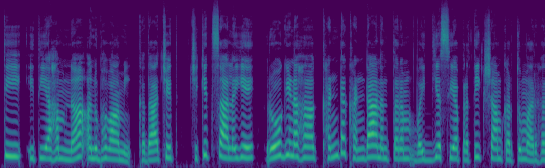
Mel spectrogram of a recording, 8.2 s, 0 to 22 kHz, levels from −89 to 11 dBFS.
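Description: A short speech recording, with nothing technically wrong anywhere in it. No fault can be heard at any point, so there are no times or causes to report.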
